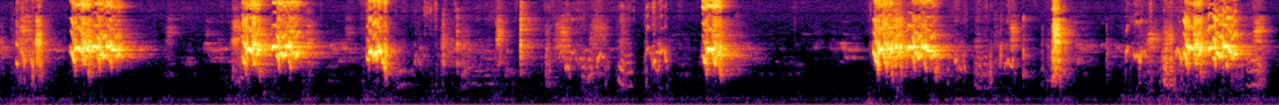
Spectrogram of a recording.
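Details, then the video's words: Happy budgies playing with a new toy chatter in loud scratchy chirp bursts, with softer clicks and twitters between them and a faint low hum underneath. "Happy budgies chirping for lonely birds, singing, playing with a new toy"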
